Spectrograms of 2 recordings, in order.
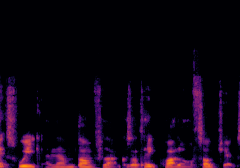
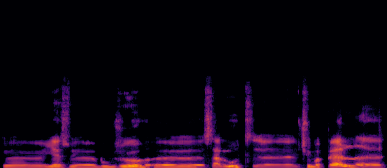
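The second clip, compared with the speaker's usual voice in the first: slow French accent with hesitant uhs; put-on French accent; 2 semitones lower, slower than usual. Shown as a demonstration. Streamer showing his exam tip, French accent. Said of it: "Speak in a French accent".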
